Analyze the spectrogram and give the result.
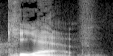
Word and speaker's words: Kyiv: I guess, is it a mispronunciation to say Kiev? – So the K-I-E-V is the transliteration of Russian, and the K-Y-I-V, Kyiv, is the transliteration of Ukrainian.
